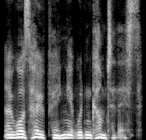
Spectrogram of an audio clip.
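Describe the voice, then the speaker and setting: A woman playing a composed, principled space explorer in a video game, with articulate, measured and formal phrasing. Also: low voice, steady tone, darkish tone, no room sound, studio quality. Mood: composed, reserved. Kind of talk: video game character dialogue.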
